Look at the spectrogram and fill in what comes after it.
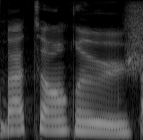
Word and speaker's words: Baton Rouge: Baton Rouge.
